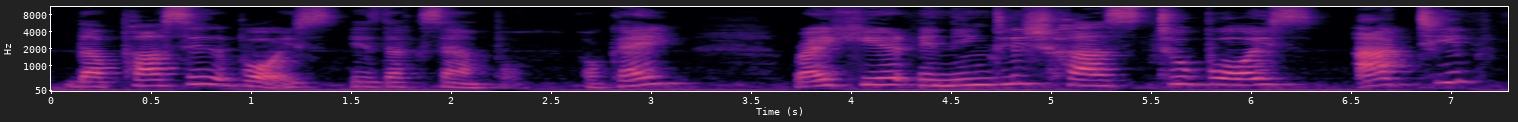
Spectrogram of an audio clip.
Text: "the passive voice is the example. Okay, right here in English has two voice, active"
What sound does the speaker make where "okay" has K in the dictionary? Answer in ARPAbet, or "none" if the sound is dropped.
K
